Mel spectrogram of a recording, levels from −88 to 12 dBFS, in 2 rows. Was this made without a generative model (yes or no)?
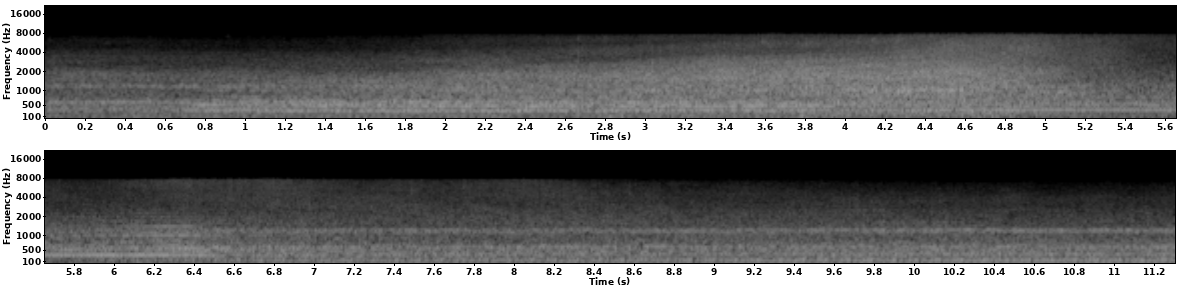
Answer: yes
